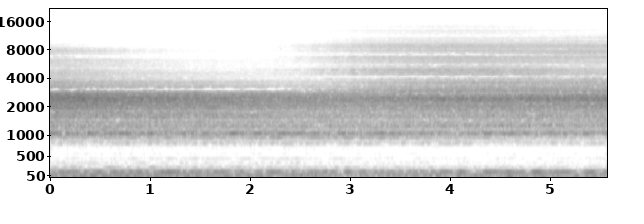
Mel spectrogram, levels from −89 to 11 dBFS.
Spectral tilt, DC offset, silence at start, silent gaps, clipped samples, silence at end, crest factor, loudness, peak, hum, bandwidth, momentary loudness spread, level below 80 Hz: -0.5 dB/octave; under 0.1%; 0 s; none; under 0.1%; 0 s; 16 dB; -35 LUFS; -22 dBFS; none; 16 kHz; 7 LU; -54 dBFS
